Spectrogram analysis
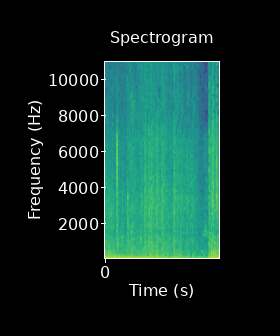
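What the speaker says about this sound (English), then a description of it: "This fucking building is being bombarded. The grenade spam in this game is real." Grenade explosions and gunfire pound a building in a shooter video game, a dense, continuous barrage of loud booms and blasts with scattered sharp bursts throughout.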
